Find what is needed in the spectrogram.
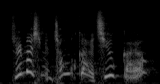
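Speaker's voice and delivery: put-on high-pitched kid asking; middle schooler. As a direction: play a curious young student. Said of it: "몇 명 애들이 꼭 질문해요".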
